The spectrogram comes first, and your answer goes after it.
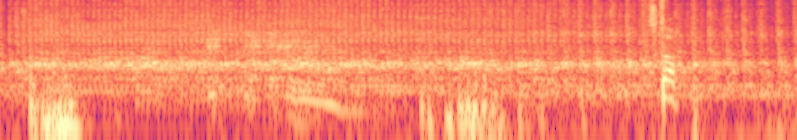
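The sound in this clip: A spinning anecdote wheel on a game show makes a rapid, steady mechanical ticking that runs throughout, with faint voices underneath.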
